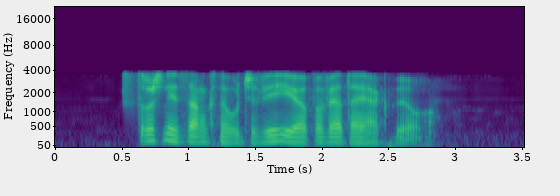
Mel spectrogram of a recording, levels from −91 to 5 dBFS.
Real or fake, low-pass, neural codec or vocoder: fake; 3.6 kHz; codec, 24 kHz, 1.2 kbps, DualCodec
